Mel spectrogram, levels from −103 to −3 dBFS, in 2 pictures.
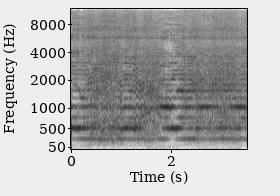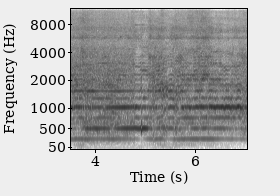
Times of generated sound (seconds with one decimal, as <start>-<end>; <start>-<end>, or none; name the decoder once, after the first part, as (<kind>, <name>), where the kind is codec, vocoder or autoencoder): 0.0-2.5 (codec, SNAC); 3.4-3.8; 4.8-7.0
